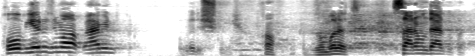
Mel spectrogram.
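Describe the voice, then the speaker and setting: A man answering audience questions in a colloquial lecture, animated and full of rhetorical questions. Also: high-pitched.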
